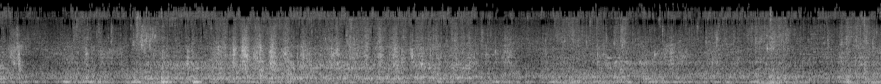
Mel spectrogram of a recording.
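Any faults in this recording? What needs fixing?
Throughout, the treble flickers and drops out while a gritty, grainy noise with aliasing rides on the sound. This is likely Bluetooth SBC compression with a small bit pool, consistent with about 80 kbps, starving the top sub-bands of bits. Prevent it by capturing over a wired link or a higher-quality Bluetooth codec.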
